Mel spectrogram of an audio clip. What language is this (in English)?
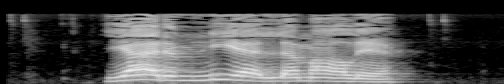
Central Kurdish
